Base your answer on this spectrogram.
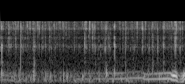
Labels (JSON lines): {"label": "biophony, cascading saw", "recorder": "HydroMoth"}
